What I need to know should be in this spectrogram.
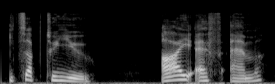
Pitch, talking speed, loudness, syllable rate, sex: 170 Hz, 130 wpm, -18 LUFS, 4.0 syllables/s, female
